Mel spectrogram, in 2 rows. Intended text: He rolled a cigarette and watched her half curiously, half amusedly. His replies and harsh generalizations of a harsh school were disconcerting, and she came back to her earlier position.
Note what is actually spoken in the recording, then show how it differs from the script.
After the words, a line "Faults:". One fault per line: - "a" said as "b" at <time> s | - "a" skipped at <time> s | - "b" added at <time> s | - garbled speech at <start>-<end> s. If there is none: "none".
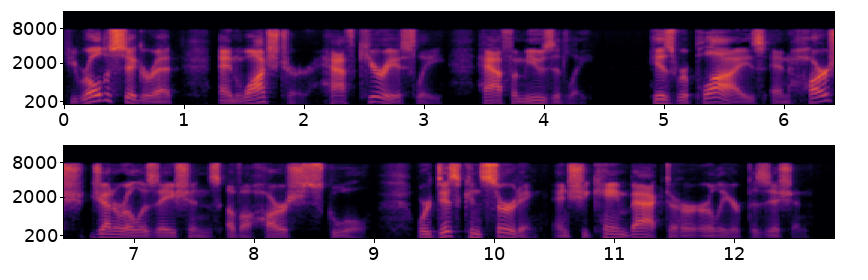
He rolled a cigarette and watched her half curiously, half amusedly. His replies and harsh generalizations of a harsh school were disconcerting, and she came back to her earlier position.
Faults:
none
